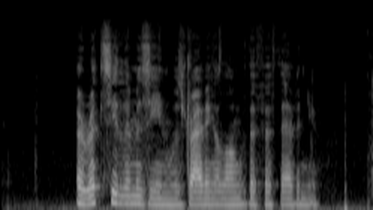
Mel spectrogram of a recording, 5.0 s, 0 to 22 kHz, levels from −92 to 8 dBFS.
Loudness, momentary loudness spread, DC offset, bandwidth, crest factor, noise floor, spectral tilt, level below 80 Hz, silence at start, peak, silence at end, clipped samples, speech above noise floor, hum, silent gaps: -36 LUFS; 17 LU; under 0.1%; 13.5 kHz; 18 dB; -69 dBFS; -5.5 dB/octave; -58 dBFS; 1 s; -20 dBFS; 0.05 s; under 0.1%; 33 dB; none; none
